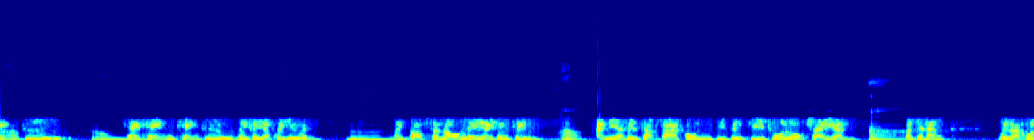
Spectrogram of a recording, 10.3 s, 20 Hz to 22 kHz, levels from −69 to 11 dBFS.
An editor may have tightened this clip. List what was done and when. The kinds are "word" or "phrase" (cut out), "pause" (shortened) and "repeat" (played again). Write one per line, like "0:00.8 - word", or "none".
0:05.9 - pause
